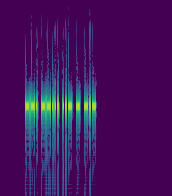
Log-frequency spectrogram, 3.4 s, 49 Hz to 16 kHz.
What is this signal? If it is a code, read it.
Morse code, heard as a keyed tone, about 42 wpm, 700 Hz. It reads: G7UTK
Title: DXCC-100 Call Signs - 5 Characters - Repeated 2x - 45wpm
